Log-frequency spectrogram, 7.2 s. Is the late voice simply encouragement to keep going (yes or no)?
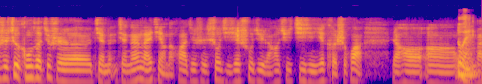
yes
